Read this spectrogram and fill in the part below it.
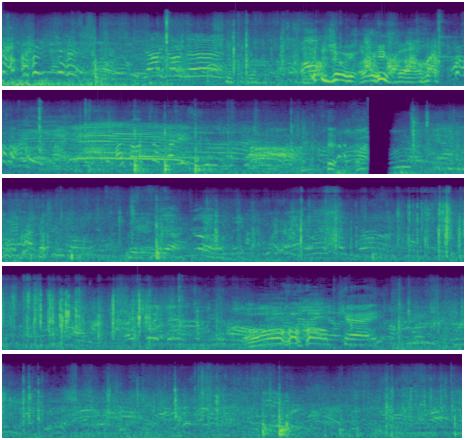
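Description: Hockey sticks clack against each other and scrape on icy snow.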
